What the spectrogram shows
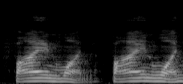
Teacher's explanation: You don't hear that duh in find.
